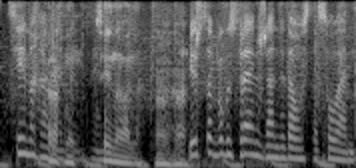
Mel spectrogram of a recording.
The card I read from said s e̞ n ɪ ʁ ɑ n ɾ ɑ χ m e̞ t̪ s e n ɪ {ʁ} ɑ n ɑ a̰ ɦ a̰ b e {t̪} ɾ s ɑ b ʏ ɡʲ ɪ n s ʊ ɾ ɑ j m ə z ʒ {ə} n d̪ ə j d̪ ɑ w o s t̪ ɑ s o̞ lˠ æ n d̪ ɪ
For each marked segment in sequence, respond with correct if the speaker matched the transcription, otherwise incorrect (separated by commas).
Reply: correct, incorrect, incorrect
